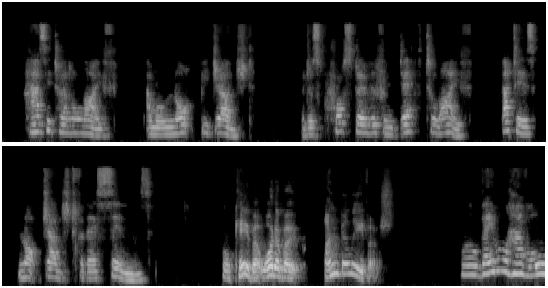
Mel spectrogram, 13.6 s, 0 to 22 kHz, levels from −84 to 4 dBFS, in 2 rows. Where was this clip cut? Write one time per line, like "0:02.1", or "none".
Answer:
none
